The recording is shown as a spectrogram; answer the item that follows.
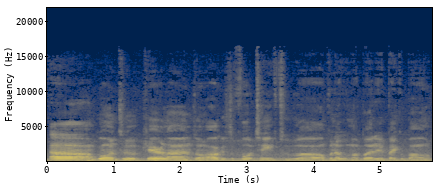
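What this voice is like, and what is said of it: Southern American accent. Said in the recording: “I got a southern accent ... they think it's a speech impediment. It's not.”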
